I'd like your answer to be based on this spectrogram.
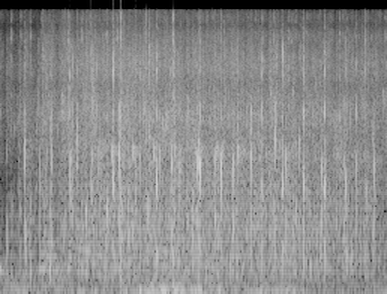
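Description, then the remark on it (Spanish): An audience applauds together for those celebrating birthdays, a dense, steady patter of many hands clapping at once for about five seconds, with occasional sharper individual claps standing out. “También queremos saber si hay cumpleaños para darle un aplauso.”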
